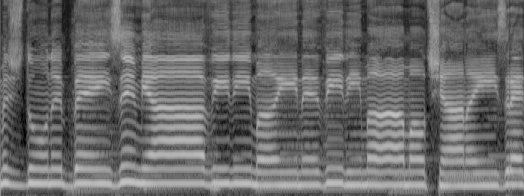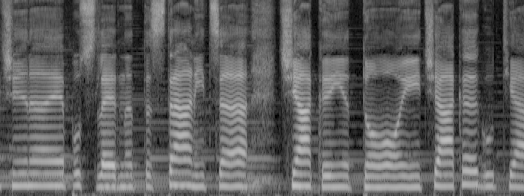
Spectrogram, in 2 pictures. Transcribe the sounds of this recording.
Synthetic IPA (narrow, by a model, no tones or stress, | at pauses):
mɛʒd̪unɛbɛizɛmjavid̪iməinɛvid̪iməmɐlˠt͡ʃanəizɾɛt͡ʃɛnəɛposlɛd̪nət̪əst̪ɾanit̪sət͡ʃakəjət̪ɔit͡ʃakəɡot̪ʰʲja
